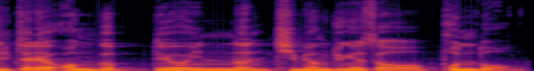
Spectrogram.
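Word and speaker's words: Pontus: 특별히 오늘 그 절에 언급되어 있는 지명 중에서 본도 뭐 폰투스 그렇게 발음하기도 하고요 그다음에 비두니아 아 그렇게 발음하기도 하는게 아니라 원래 발음이 폰투스 그다음에 비두니아 우리 한글 성경에 기록되 있는 건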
